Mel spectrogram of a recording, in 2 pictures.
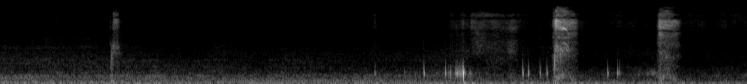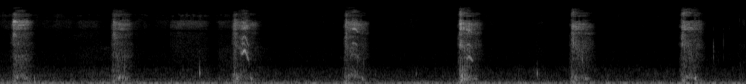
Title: Cat hair ball cough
